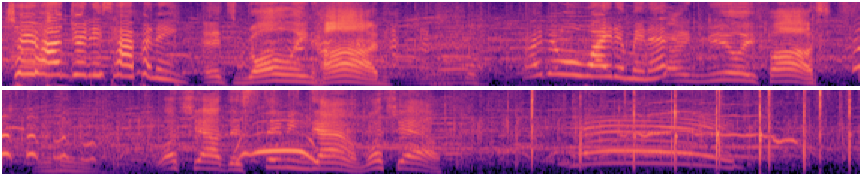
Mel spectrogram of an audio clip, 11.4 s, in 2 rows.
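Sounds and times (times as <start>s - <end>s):
speech: 0.0s - 8.8s
spectators cheering at race finish line: 0.0s - 11.4s
laughter: 1.9s - 3.4s, 5.3s - 6.6s.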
